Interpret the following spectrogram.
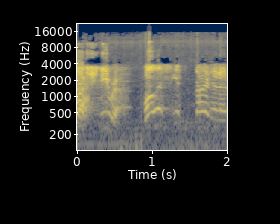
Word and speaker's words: Shira: My name is Shira. It's pronounced Shira. Oh, Shira.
